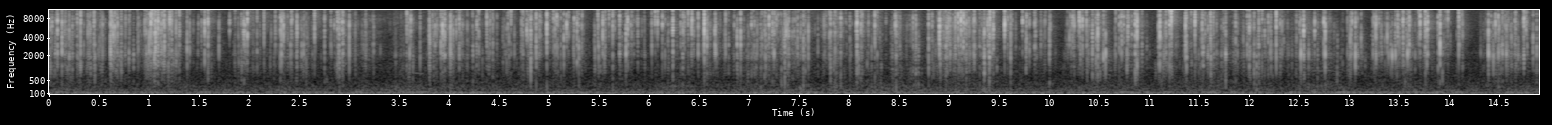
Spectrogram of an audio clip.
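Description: A small clear plastic bag holding a white-and-pink squishy toy is crinkled and squished with fingertips and long red nails. Dense, bright crinkling and crackling runs throughout with rapid, sharp snaps over a faint steady low hum.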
